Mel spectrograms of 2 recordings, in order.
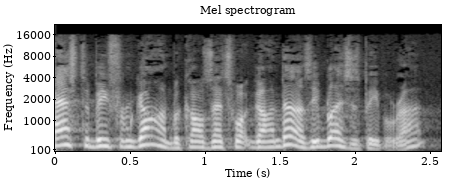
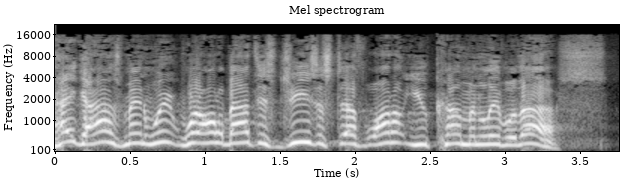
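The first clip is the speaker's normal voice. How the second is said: higher, louder, friendly pitch; eager rich host; 6 semitones higher, 4 dB louder than usual. Acted. Preacher playing a wealthy host luring the disciples, eager. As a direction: sell the pool house to the disciples.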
